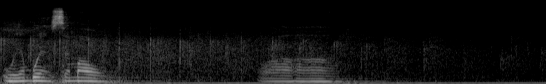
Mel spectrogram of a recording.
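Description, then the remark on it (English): An audience claps for two men in a steady, soft crackle that runs through the whole clip, while a voice exclaims briefly at the start and another vocal sound rises midway. “Clap for these two guys.”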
